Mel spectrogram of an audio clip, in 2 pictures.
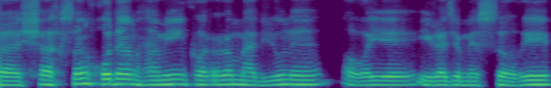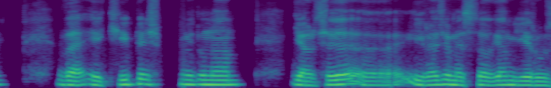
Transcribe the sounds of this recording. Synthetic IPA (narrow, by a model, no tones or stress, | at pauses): æʃæxsænxo̞d̪æmɦæmejinkʰɒːɾhɒːɾɒmæd̪juːneɒːɣɒːjeiːɾæd͡ʒeme̞sd̪ɒːɣi | væecʰiːpʰe̞ʃ | mid̪uːnæm | ɟæɾt͡ʃʰe̞ | iːɾæd͡ʒe̞me̞sd̪ɒːɣiæmje̞ɾuːz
